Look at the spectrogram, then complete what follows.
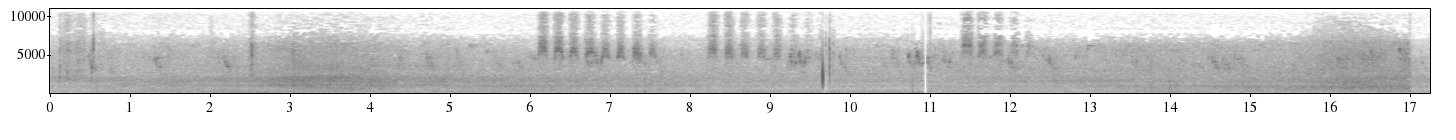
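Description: Steady outdoor background noise, like distant traffic, with two short runs of high, rapid chirping.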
